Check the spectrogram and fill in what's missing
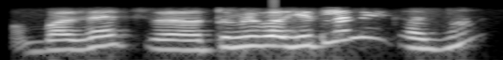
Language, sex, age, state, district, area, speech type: Marathi, female, 30-45, Maharashtra, Buldhana, urban, conversation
